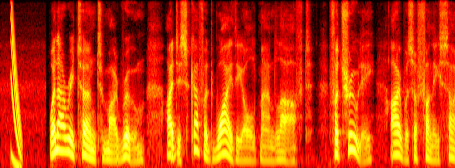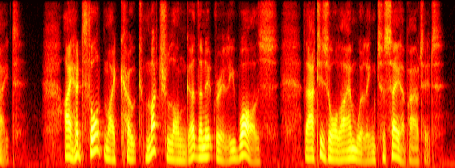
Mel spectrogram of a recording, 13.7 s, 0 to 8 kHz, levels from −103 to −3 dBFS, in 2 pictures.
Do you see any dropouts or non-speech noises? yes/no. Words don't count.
yes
